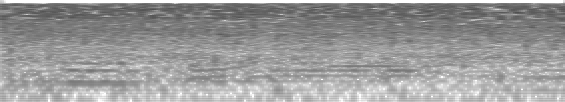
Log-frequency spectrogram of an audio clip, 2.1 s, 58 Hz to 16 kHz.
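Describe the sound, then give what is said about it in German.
Feet being dipped into the cool splashing water of a fountain water feature at the Obertrave in Lübeck, Germany, on a hot summer evening in August 2024; a steady, fairly loud rush and patter of water throughout with no clear individual splashes standing out. “ich halte da jetzt meine Füße noch mal rein”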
